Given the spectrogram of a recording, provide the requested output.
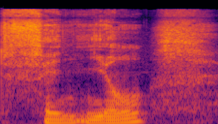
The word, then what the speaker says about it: feignant: So, feignant, but then we pronounce it feignant. And feminine form would be feignante, remember. So, masculine, you don't pronounce the T.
